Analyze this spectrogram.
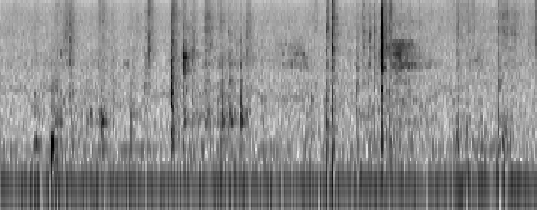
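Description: Faint, scattered clicks and taps of trading cards being handled, sorted and set down by hand, over a low steady hum.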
